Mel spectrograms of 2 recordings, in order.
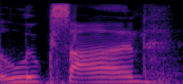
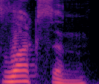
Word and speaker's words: Luxon: praying to you the luxon it is luxem yeah i pushed the pronunciation in there it's like luck sun alexander all right um there it is lux on like awn l-u-k-l-u-k-l-u-c-k-s-a-w-n all good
